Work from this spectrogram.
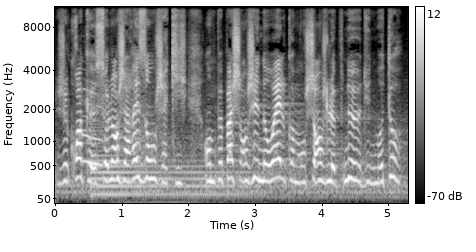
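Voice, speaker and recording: A woman's voice: sits high, fairly even intonation, moderate pace, a bit bright, faint music behind. A woman voicing an earnest, polite young boy apprentice in a children's cartoon, hesitant and tactful. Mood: worried. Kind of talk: animated cartoon voice acting in French.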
